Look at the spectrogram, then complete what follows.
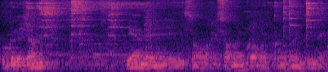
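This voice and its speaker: An older man from Argentina, a priest being interviewed, who speaks calmly and earnestly and often hesitates and repeats words. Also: deep voice, normal speed. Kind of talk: relaxed interview conversation. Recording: echoey, from a distance, with music behind.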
